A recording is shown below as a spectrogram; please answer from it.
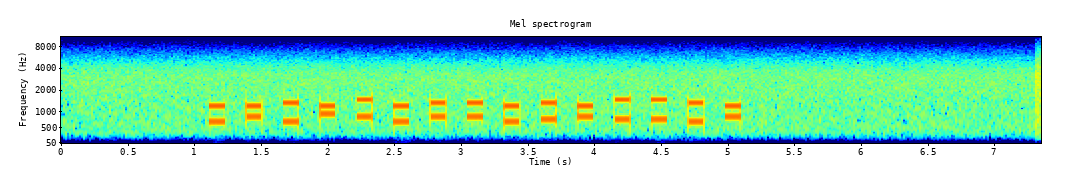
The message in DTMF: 172*91881576627

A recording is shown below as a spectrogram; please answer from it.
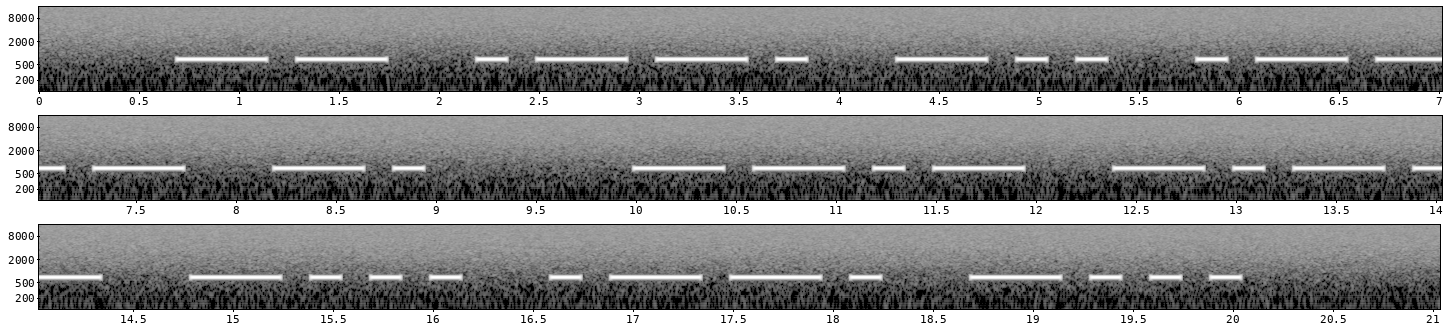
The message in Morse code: MPDJN QYBPB

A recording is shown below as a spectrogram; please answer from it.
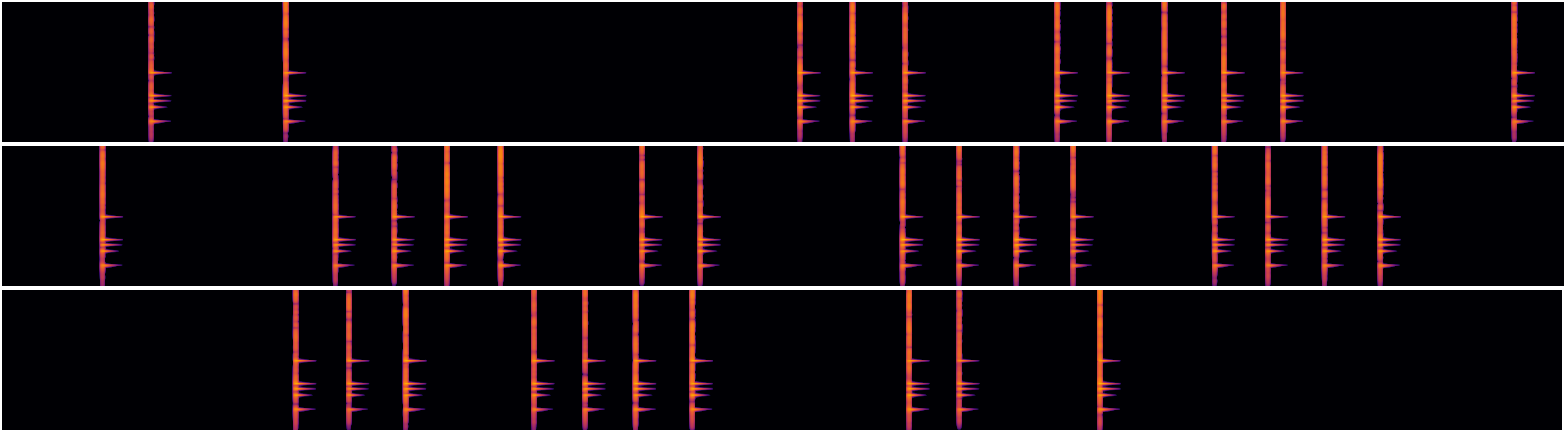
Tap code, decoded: A PART OF

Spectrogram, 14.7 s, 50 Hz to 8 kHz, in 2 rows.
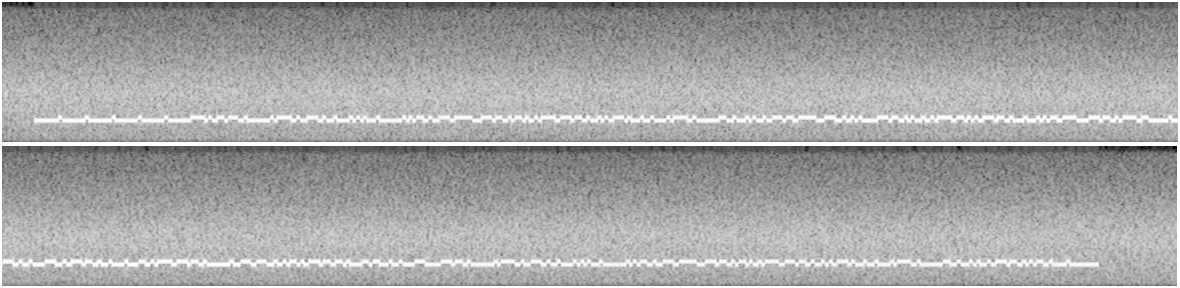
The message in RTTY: EA6SAT DE JH3PF TNX FER QSO EVA, 73 AND GL. EA6SAT DE JH3PF SK

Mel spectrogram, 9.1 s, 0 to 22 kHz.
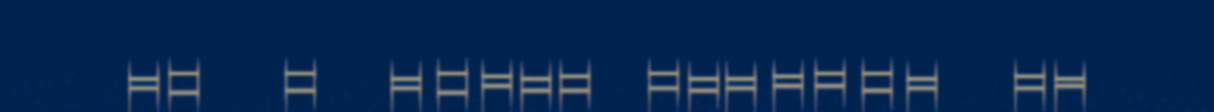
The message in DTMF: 73 6 73045 9470#67 8*

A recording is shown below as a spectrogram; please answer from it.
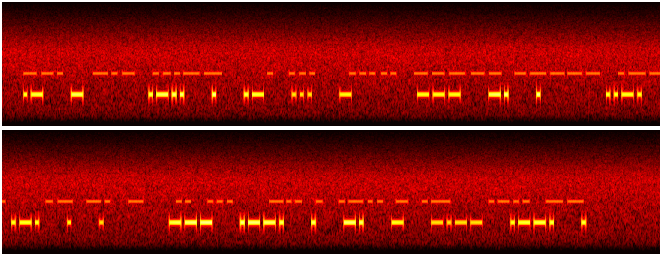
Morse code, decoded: AT LEAST ONE FREE OPENTYPE

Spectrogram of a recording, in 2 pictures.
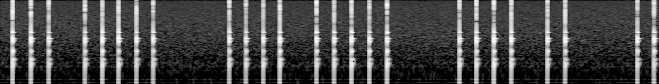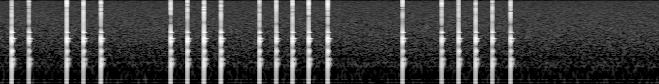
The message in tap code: PURSUE

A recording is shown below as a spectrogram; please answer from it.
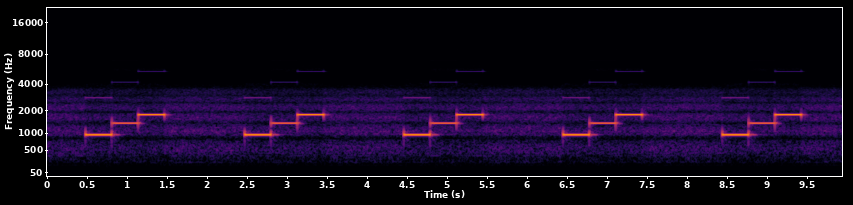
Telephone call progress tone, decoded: special information tone

